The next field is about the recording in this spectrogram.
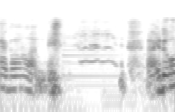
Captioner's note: laughing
